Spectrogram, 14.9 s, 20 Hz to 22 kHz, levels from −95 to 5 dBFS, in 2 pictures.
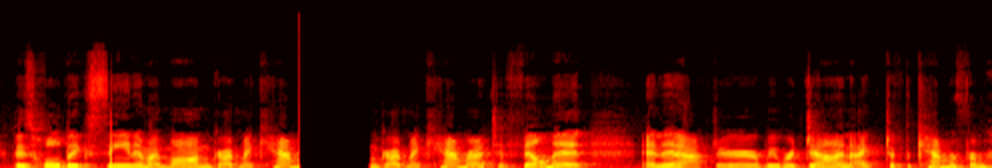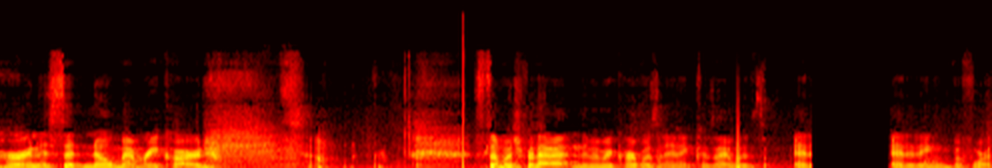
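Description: A voltage pulse, likely from a plug, switch, static or driver glitch, enters the signal at 0.82 to 0.85 s as a loud pop roughly 20 dB above the sound, which carries on underneath. At 2.23 to 3.49 s the stream connection drops and a fresh decoder starts mid-stream: about 0.51 s of silence, then audio fading back in from a point 0.74 s earlier, so that stretch repeats. Two more pulses give a double pop between 10.91 and 11.15 s, and a single loud pop at 12.97 to 12.99 s, each around 20 dB above the sound. A second stream reconnect at 13.52 to 14.24 s leaves about 0.54 s of silence before the audio fades back in, resuming 0.19 s earlier and repeating that short moment.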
